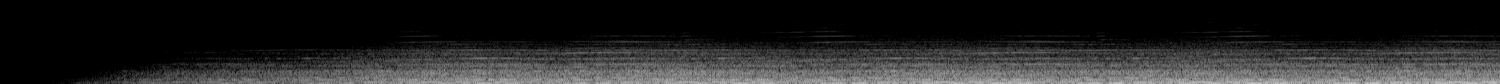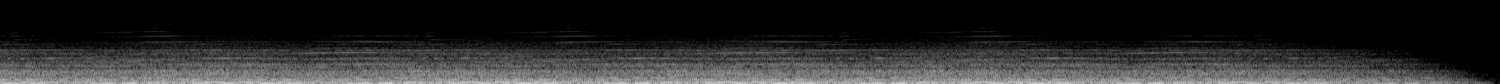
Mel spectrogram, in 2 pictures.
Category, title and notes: Soundscapes > Synthetic / Artificial
Night Stalker - Horror Atmosphere (Preview)
Dark and eerie horror atmosphere with tense and suspenseful tones, perfect for films, games, and cinematic scenes.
